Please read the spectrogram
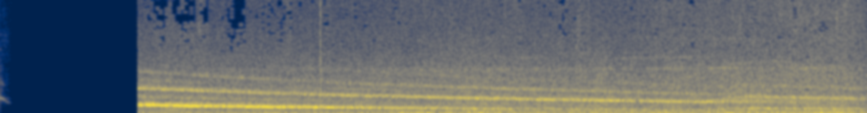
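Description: After about a second of silence, one long tone falls slowly and steadily in pitch for about five seconds, with a low rumble beneath it.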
